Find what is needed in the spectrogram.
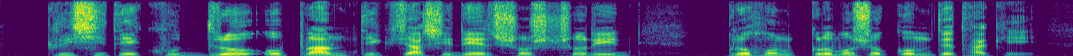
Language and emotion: Bengali, neutral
